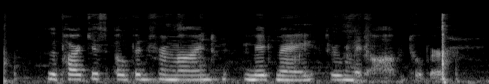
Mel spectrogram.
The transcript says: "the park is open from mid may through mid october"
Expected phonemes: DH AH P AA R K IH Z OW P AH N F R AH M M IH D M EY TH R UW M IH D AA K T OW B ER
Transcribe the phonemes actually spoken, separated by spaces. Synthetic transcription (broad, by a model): DH AH P AA R K IH Z OW P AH N F R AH M M IH D M EY TH R UW M IH D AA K T OW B ER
